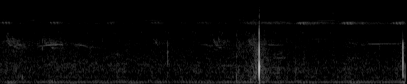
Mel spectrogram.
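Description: Insects chirring steadily in a high pitch, pulsing a few times a second, with a single sharp click about two and a half seconds in.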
